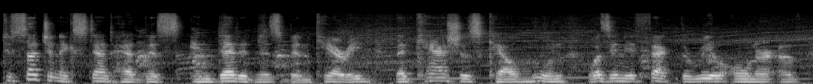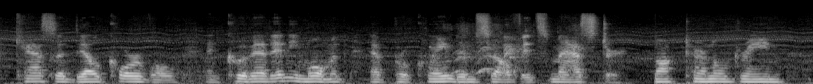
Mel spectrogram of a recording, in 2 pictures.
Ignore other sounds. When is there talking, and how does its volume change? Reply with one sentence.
The talking can be heard from 0.0 to 16.2 s, at a steady volume.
